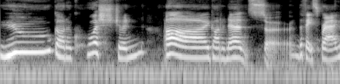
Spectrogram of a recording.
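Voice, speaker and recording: A croaky, put-on character voice, fairly high in pitch, dramatic in tone, at a very slow pace. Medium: read story. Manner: dramatic, boastful.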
